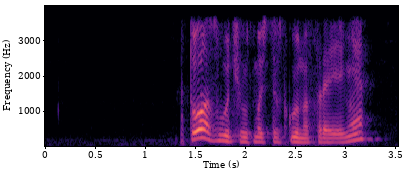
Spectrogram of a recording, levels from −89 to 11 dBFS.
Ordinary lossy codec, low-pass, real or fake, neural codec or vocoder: none; 3.6 kHz; fake; codec, 24 kHz, 3 kbps, HILCodec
